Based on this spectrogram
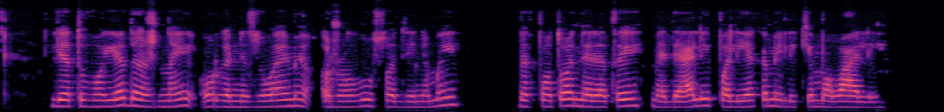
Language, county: Lithuanian, Vilnius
